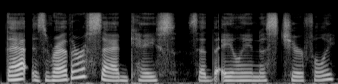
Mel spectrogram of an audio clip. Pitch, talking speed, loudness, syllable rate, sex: 200 Hz, 175 wpm, -20 LUFS, 5.1 syllables/s, female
